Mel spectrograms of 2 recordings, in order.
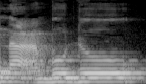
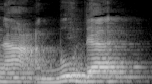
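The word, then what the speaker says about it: نَعْبُدُ: na'budu, kita bacanya iyyaka na'buda. Salah enggak tuh? Salah. Ya, na'budu dibaca na'buda walaupun tidak merusak artinya. Iyyaka na'budu, iyyaka na'buda kan enggak merusak tuh artinya.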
